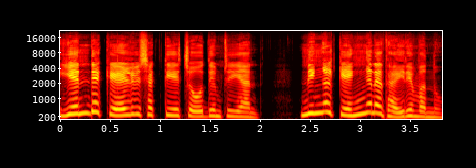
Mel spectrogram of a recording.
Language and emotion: Malayalam, angry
